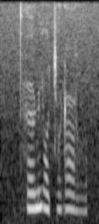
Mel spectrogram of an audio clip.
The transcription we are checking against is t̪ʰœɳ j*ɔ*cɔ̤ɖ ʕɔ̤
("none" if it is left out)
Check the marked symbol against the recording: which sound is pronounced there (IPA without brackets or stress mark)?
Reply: ɔ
